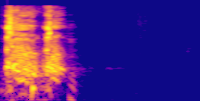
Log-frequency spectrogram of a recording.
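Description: A man coughing into his hand: two quick, loud coughs within the first second.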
